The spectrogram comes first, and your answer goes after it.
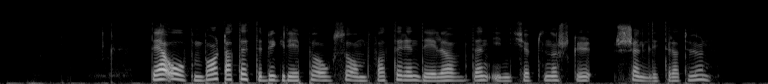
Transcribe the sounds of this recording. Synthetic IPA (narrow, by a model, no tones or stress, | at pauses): d̪̥eːæːɾoːpənbɑːʈɑt̪̚d̪ɛt̪ːəbəɡɾeːpəɔɡsɔɔmfɑt̪əɾɛːnd̪eːlɑːʋd̪ɛnʔɪ̰nçøːp̚t̪ʰənɔʂkə | ʃœnlɪt̪əɾɑt̪ʰʉːəɳ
